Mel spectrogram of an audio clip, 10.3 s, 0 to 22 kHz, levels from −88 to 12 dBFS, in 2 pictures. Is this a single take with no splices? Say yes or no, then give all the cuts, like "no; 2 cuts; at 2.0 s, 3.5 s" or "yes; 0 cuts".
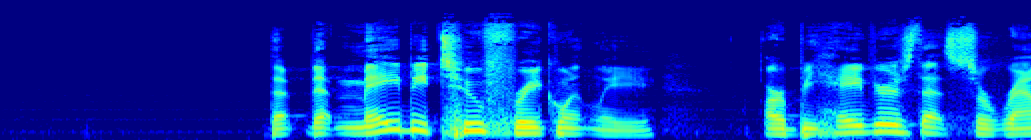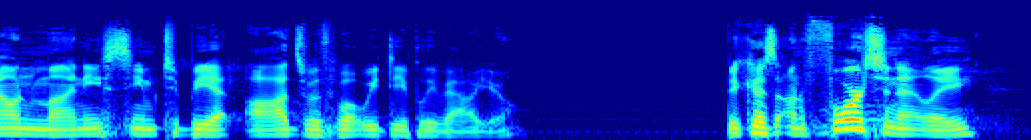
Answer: yes; 0 cuts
